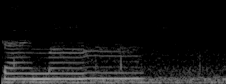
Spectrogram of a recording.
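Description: A young woman humming a short phrase of a few steady notes for about a second and a half, then a quiet room.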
